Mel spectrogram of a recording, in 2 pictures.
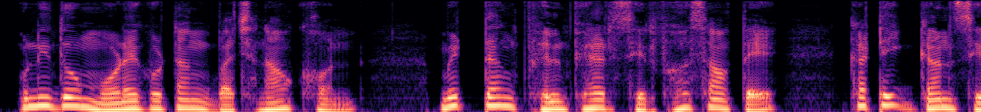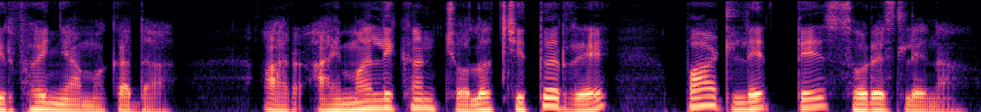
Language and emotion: Santali, neutral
